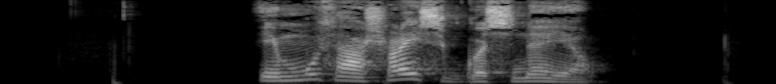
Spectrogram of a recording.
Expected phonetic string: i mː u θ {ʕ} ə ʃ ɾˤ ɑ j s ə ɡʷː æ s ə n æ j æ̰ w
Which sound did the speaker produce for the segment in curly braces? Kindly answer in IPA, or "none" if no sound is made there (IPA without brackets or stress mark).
ʕ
